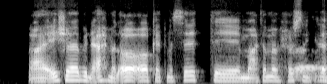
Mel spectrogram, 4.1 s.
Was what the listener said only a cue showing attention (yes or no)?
yes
